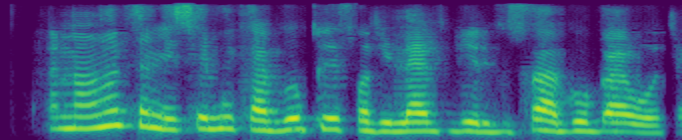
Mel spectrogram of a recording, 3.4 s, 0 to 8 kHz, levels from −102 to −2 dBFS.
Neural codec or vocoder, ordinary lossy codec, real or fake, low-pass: codec, 16 kHz, 2 kbps, X-Codec, HuBERT features, trained on general audio; AAC, 32 kbps; fake; 7.2 kHz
